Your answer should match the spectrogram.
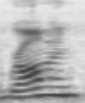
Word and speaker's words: Raman: Raman, like the noodles, but it's spelled differently.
